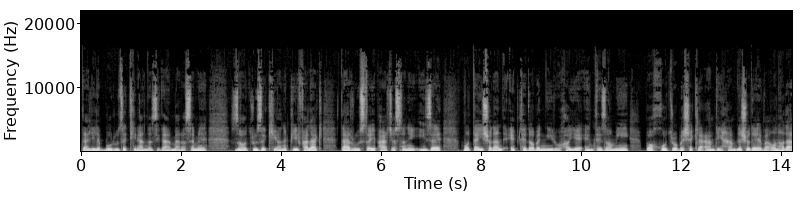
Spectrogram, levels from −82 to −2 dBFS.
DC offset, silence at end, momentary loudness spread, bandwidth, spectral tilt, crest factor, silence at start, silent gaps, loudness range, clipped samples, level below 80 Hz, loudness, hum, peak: under 0.1%; 0 s; 5 LU; 16 kHz; -6 dB/octave; 12 dB; 0 s; none; 1 LU; under 0.1%; -44 dBFS; -20 LUFS; none; -8 dBFS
